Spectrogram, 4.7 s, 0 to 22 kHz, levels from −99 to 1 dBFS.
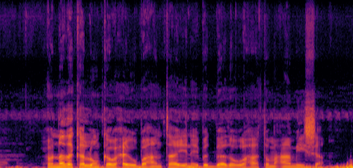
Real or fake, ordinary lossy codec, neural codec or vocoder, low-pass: real; none; none; none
